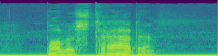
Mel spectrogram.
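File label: "ballustrade", Dutch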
